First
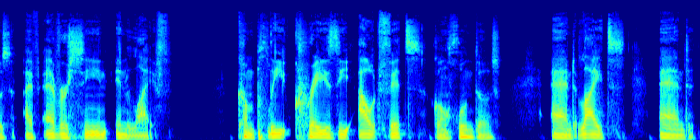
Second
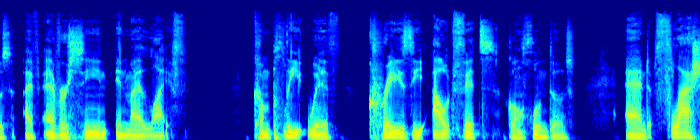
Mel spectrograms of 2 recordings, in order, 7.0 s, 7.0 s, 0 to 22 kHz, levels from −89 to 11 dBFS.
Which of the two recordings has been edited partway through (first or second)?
first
